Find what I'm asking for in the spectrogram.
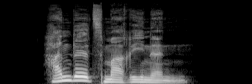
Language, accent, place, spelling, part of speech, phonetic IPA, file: German, Germany, Berlin, Handelsmarinen, noun, [ˈhandl̩smaˌʁiːnən], De-Handelsmarinen.ogg
- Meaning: plural of Handelsmarine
